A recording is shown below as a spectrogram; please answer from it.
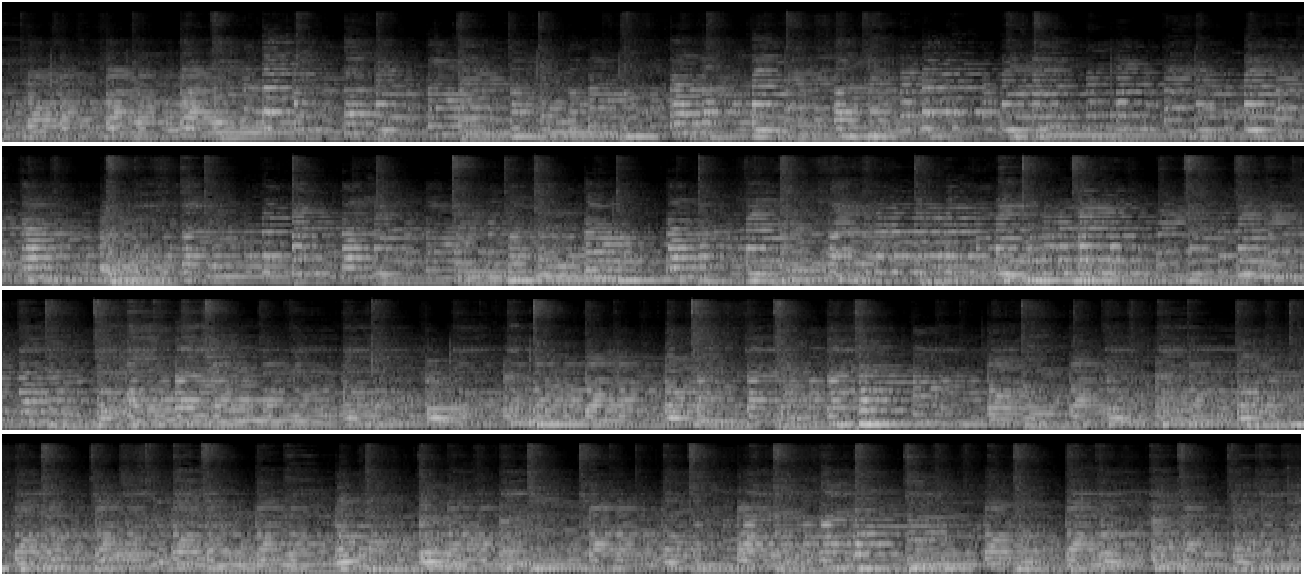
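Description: Banjo picking a quick melody while an acoustic guitar strums chords behind it, the two playing together throughout.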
